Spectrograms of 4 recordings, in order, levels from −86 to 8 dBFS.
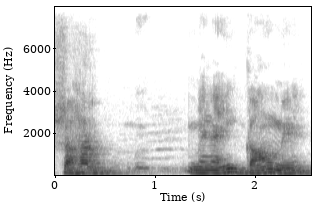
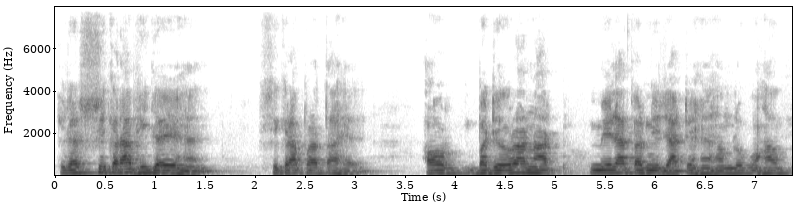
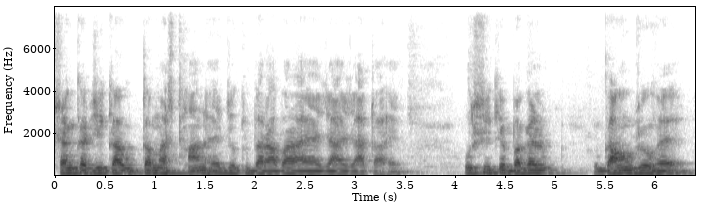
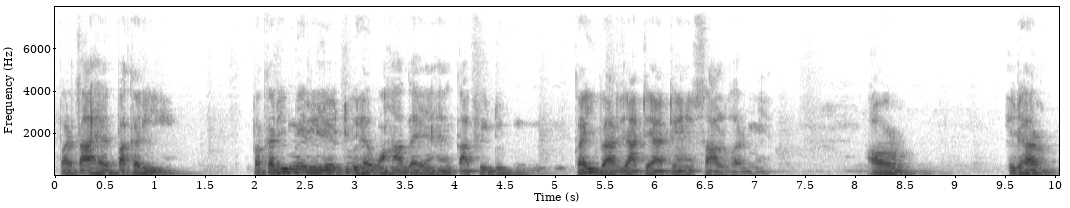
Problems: background sounds at intervals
